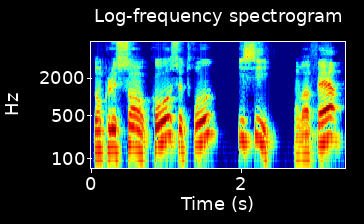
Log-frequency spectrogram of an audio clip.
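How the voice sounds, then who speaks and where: A man gives a slow phonics lesson to young learners, sounding out each word again and again. His voice sits a little on the high side, and he takes his time with frequent pauses and fillers. He stays patient and repetitive throughout. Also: very animated, darkish tone, slightly rough. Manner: slow, patient, repeats words syllable by syllable with many fillers. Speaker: teacher.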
